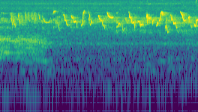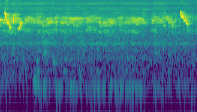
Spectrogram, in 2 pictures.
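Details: Olive-backed sunbird song, recorded to train caged birds: a fast run of high, thin zigzagging twitters, densely packed for about three seconds, then fading into faint scattered notes with one final sharp chirp.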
